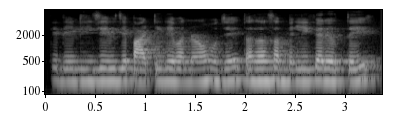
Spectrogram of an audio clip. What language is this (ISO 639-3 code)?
snd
